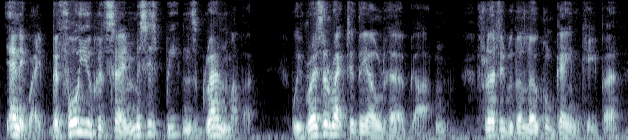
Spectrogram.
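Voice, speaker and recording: An actor playing a wry, easily exasperated English husband in a British radio drama, with a clipped, grumbling manner. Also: male voice, mid-range voice, sing-song, fairly quick, a little mellow, husky. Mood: wry, jovial.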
